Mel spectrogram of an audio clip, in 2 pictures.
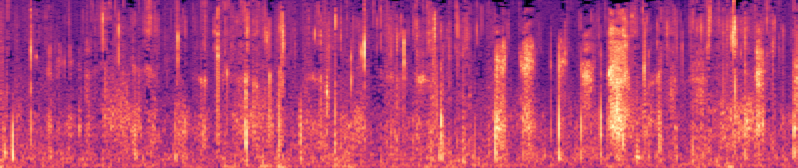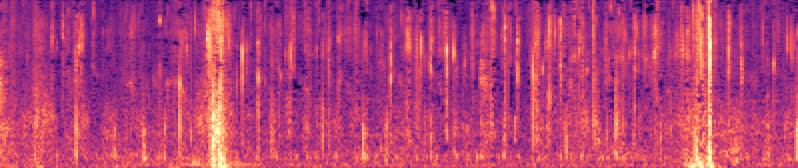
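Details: Crunching and biting noises fill the clip, like something small eating, with sharp clicks scattered throughout and no animal call heard.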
